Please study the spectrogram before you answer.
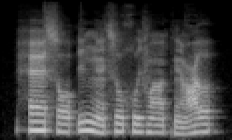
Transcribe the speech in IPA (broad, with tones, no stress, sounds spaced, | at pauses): h æ˦ s ɔ˧ ʔ ɪ˦ ŋ ɛ̃˨ s ʊ˦˨ χʷ i˧ v ɑ̃˧ k ɛ̃˨ ʕ ʌ˦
